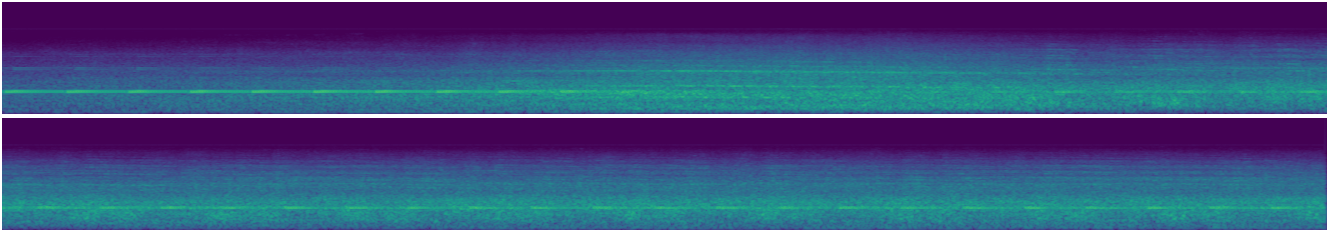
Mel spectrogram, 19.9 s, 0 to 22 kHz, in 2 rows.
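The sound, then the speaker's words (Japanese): A long freight train heading to Mizusawa Station in Oshu, Iwate Prefecture, Japan, rumbles steadily past on the rails, loud, with rhythmic clacking over the tracks and a sustained tonal whine running through the whole passage; clear sky, 29°C, wind 3 m/s. “貨物列車が水沢駅に向かいます。”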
